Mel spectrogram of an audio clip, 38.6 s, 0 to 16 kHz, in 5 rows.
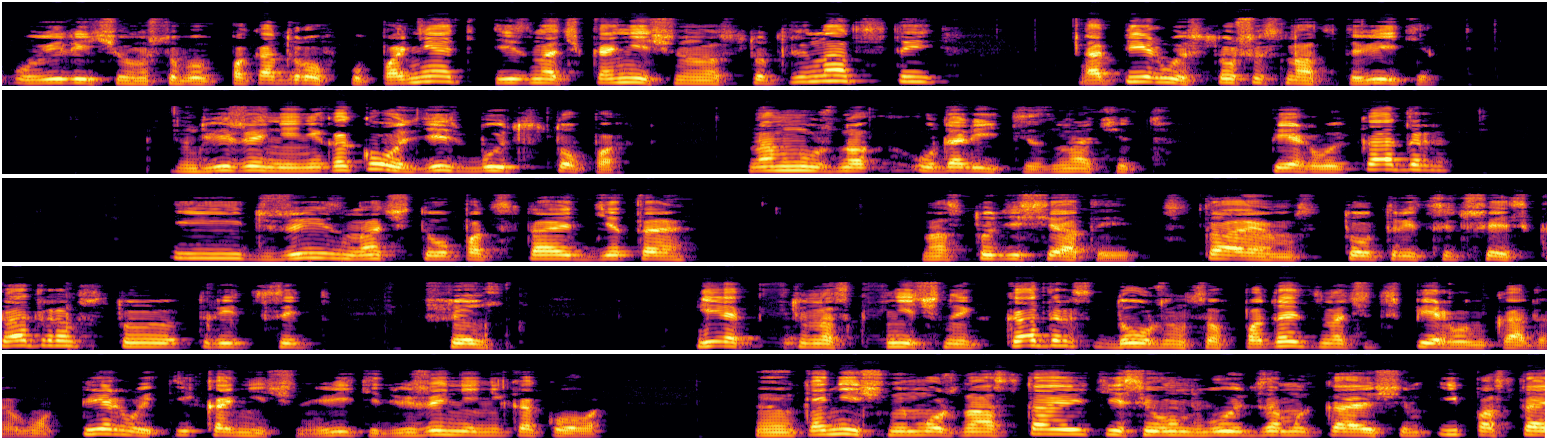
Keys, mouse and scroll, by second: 2.1 click, 5.2 click, 6.8 click, 7.6 drag, 8.2 click, 8.9-10.6 drag, 11.4-12.3 drag, 13.4 Delete, 15.3 click, 21.6 click, 23.1-25.8 drag, 28.1 shift+middle click, 30.7 click, 31.9 click, 34.6 click.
